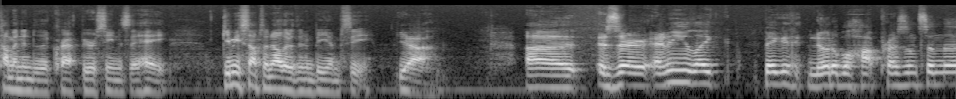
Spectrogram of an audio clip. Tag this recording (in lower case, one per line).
speech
